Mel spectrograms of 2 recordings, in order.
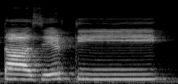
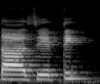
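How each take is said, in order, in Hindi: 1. अंतिम स्वर लंबा खींचा जाता है। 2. अंतिम स्वर झटके के साथ काटा जाता है। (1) "ना ही हम इसको लंबा करके पढ़ेंगे" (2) "ना ही हम झटका दे के पढ़ेंगे"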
